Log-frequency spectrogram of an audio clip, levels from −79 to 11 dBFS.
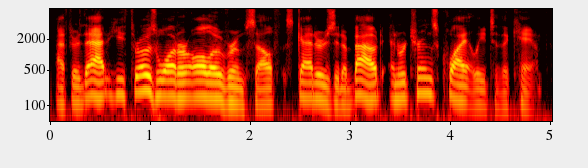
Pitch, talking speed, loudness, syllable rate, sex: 130 Hz, 205 wpm, -21 LUFS, 5.2 syllables/s, male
